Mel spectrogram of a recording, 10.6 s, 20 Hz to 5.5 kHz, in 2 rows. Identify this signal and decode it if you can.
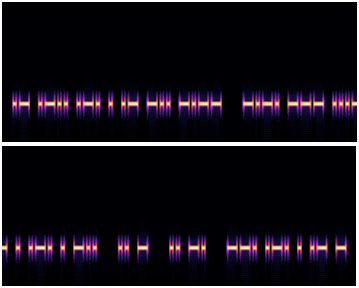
Morse code, heard as a keyed tone, about 25 wpm, 600 Hz. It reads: ALREADY COVERED IT IN GREAT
